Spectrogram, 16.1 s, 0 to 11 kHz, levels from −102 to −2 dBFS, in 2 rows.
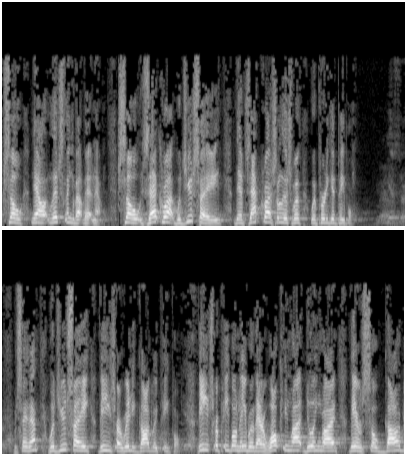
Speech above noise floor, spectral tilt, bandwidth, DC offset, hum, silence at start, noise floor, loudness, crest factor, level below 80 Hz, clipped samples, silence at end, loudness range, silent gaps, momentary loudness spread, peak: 38 dB; -4.5 dB/octave; 8.8 kHz; under 0.1%; none; 0 s; -57 dBFS; -19 LUFS; 16 dB; -62 dBFS; under 0.1%; 0 s; 6 LU; none; 13 LU; -2 dBFS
